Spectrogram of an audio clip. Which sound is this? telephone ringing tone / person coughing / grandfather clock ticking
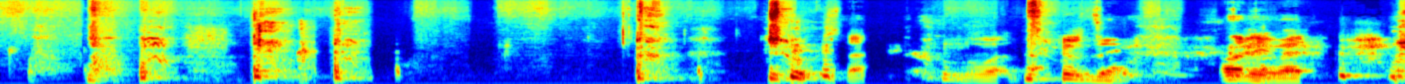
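person coughing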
